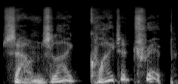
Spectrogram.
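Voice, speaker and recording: A man voicing a portly, genial gentleman making small talk. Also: medium pitch, huge pitch swings, slow pace, vocal fry, husky, dry recording, clean studio sound, heavily acted. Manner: genial, chatty. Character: portly genial middle-aged gentleman on a train.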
